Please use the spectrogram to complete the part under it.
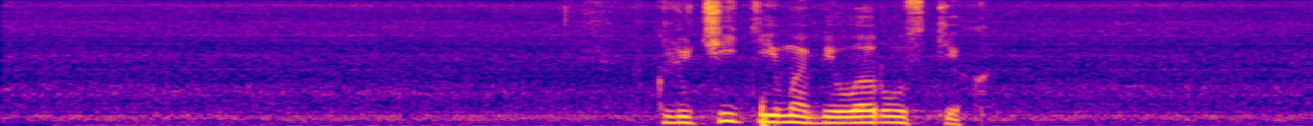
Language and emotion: Russian, neutral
